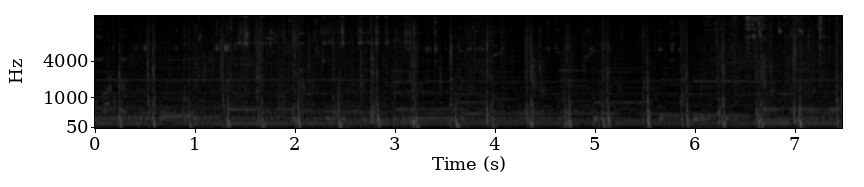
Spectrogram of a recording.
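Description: Rhythmic clip-clop of horse hooves trotting steadily in Kingdom Come: Deliverance II, with faint background music and game ambience beneath.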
